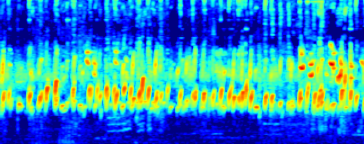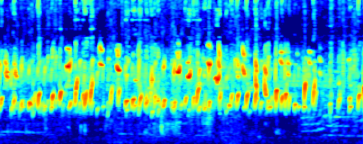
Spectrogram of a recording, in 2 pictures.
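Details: European goldfinch twittering song intended to motivate caged goldfinches: a long, busy run of tinkling chirps and buzzes, near nonstop, with soft lower sounds in the background.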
